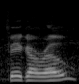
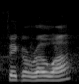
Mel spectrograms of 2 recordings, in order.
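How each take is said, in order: First: The name is said like Figaro. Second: The name is said like Figueroa. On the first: The speaker calls it wrong. "I'm saying that wrong still" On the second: The speaker calls it right. "there we go"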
